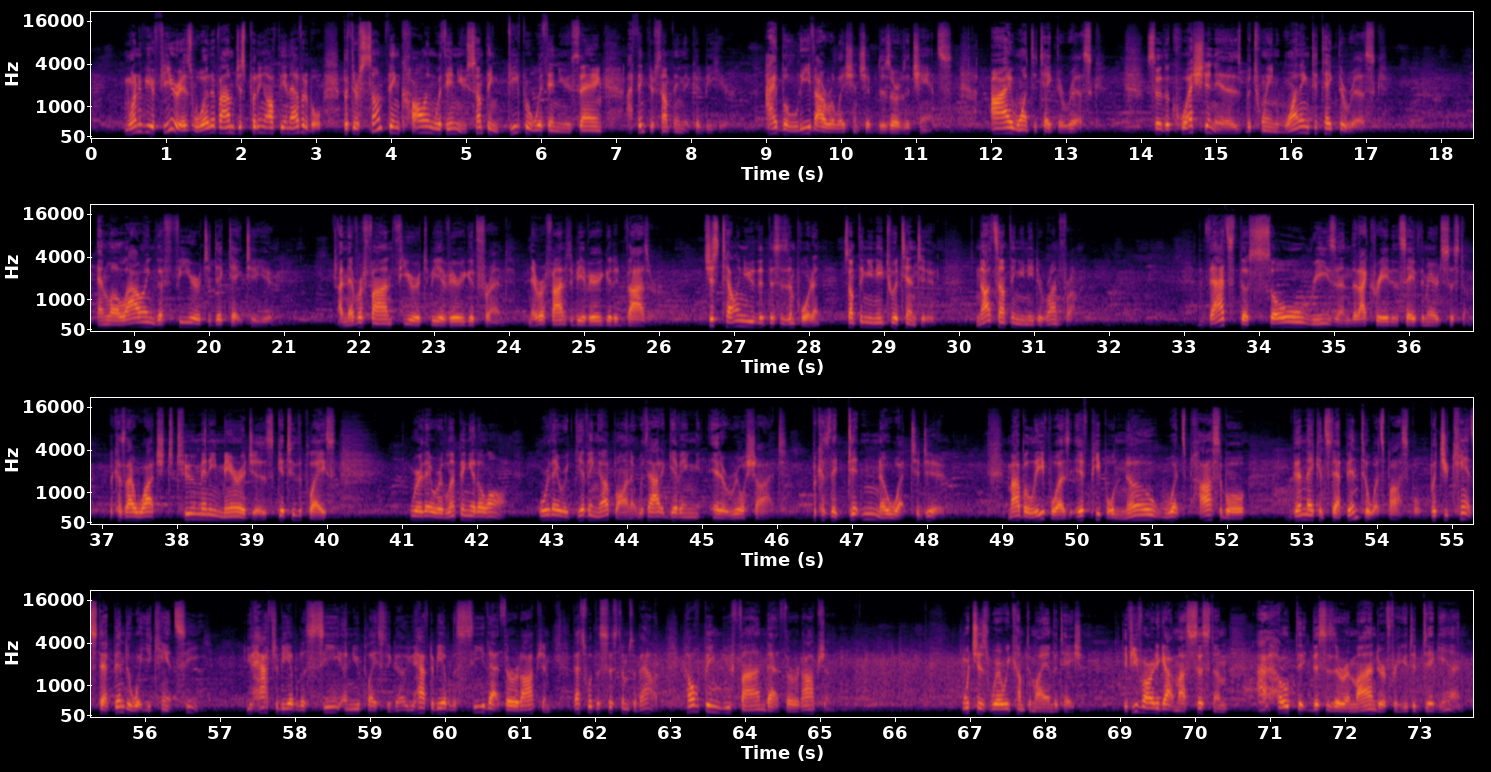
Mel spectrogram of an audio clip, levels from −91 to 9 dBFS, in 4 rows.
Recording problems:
thin; very; fading below 350 Hz
murmuring crowd; noticeable; throughout; 20 dB below the speech

